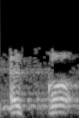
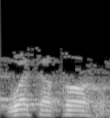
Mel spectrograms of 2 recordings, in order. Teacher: الألف اللي عليها همزة دي زي العقلة في الزور، ها، بخلاف وسقاهم، شوف السين فيه سلاسة ازاي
